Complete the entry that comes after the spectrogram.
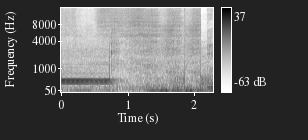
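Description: In Portal 2, a telephone call tone plays as a steady electronic beep for under a second, then cuts off into low hiss and faint rustling clicks.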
